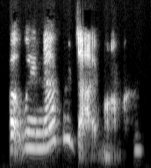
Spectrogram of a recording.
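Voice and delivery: put-on high, soft little girl voice; a hint of a knowing child; child's voice. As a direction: lightly play the wise little daughter. Child voiced in retold story.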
